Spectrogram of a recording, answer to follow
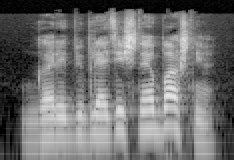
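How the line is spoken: Plain. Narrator (Russian): сказал он

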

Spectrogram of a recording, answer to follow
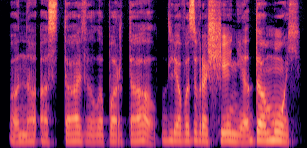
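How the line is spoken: Growled. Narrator (Russian): прорычал Хант

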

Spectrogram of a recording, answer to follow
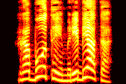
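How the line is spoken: Shout. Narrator (Russian): крикнула Саманта

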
